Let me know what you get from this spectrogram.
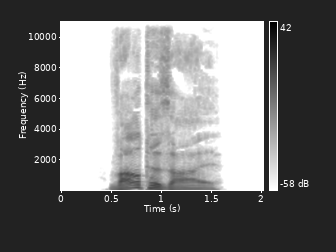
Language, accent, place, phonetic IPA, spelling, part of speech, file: German, Germany, Berlin, [ˈvaʁtəˌzaːl], Wartesaal, noun, De-Wartesaal.ogg
- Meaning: waiting room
